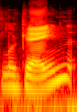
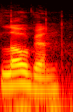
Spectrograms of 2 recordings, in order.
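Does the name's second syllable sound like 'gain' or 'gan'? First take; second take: gain; gan. First: The second syllable sounds like 'gain'. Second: The second syllable sounds like 'gan'. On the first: This is the English version's pronunciation. "Is he pronounced Logain in English?" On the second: This is the German version's pronunciation. "like in the German version"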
